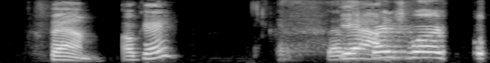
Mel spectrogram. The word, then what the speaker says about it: femme: you and i have to tell you it's pronounced soulful femme femme okay yeah french word for women yeah exactly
